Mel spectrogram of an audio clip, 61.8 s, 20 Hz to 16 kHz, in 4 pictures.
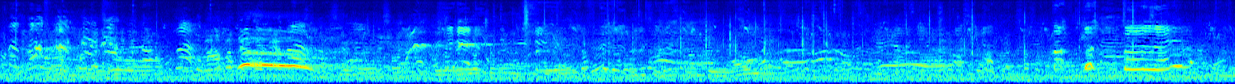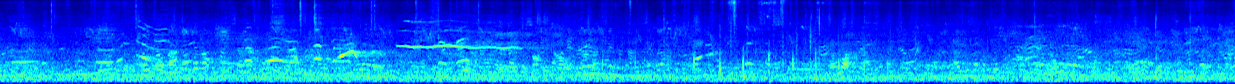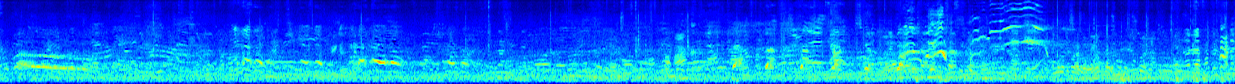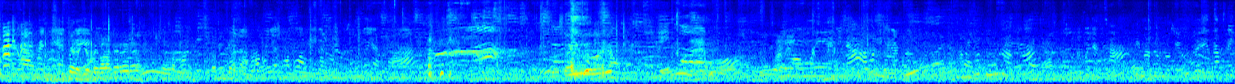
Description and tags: voices of kids playing at Plaza Nueva, Seville. Some comments from parents can also be heard. Edirol R09 built-in mics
